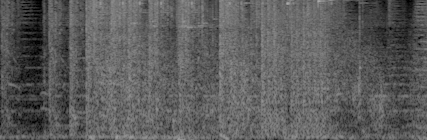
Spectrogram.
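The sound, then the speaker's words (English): Rapid gunfire as shots are fired at police near a car on a street: a dense, loud run of many cracking shots over a low rumble, sustained without a break for the whole clip. “Baxter shoots him.”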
